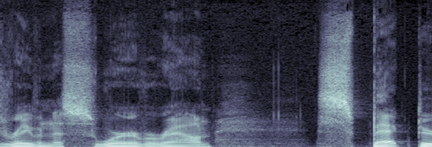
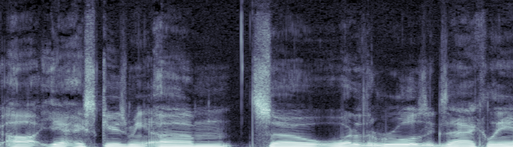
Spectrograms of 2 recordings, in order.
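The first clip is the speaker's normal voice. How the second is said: raised, put-on whiny voice for the rude interrupter; mock annoying interrupter; 6 semitones higher than usual. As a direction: play the smug guy cutting in, voice pitched up. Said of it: "And he's like".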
